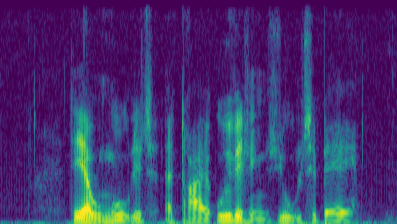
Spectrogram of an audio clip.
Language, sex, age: Danish, male, 47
